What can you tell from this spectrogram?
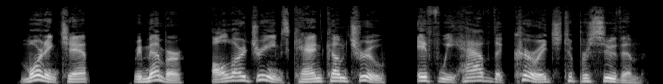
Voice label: Male all dreams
